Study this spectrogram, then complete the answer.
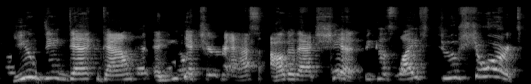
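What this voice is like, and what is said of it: Loud, raised passionate voice. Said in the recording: “why are you yelling? ... when I raise my voice, we're yelling ... I get passionate”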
